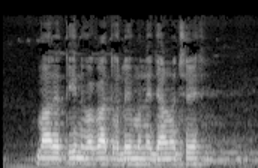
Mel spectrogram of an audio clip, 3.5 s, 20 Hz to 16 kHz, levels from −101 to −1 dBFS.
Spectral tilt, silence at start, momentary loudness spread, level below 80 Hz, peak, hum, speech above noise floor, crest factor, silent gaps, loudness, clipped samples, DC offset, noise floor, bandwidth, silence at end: -7.5 dB/octave; 0.45 s; 19 LU; -50 dBFS; -4 dBFS; none; 20 dB; 16 dB; none; -20 LUFS; under 0.1%; under 0.1%; -39 dBFS; 9.8 kHz; 0 s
